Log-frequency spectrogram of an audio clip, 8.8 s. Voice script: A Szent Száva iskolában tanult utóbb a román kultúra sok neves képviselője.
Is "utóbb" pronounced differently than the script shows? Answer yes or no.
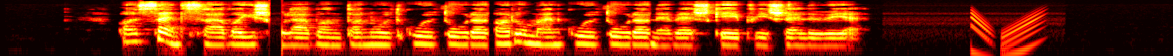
yes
